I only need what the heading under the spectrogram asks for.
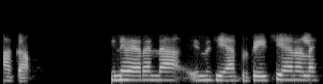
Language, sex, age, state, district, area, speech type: Malayalam, female, 30-45, Kerala, Idukki, rural, conversation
